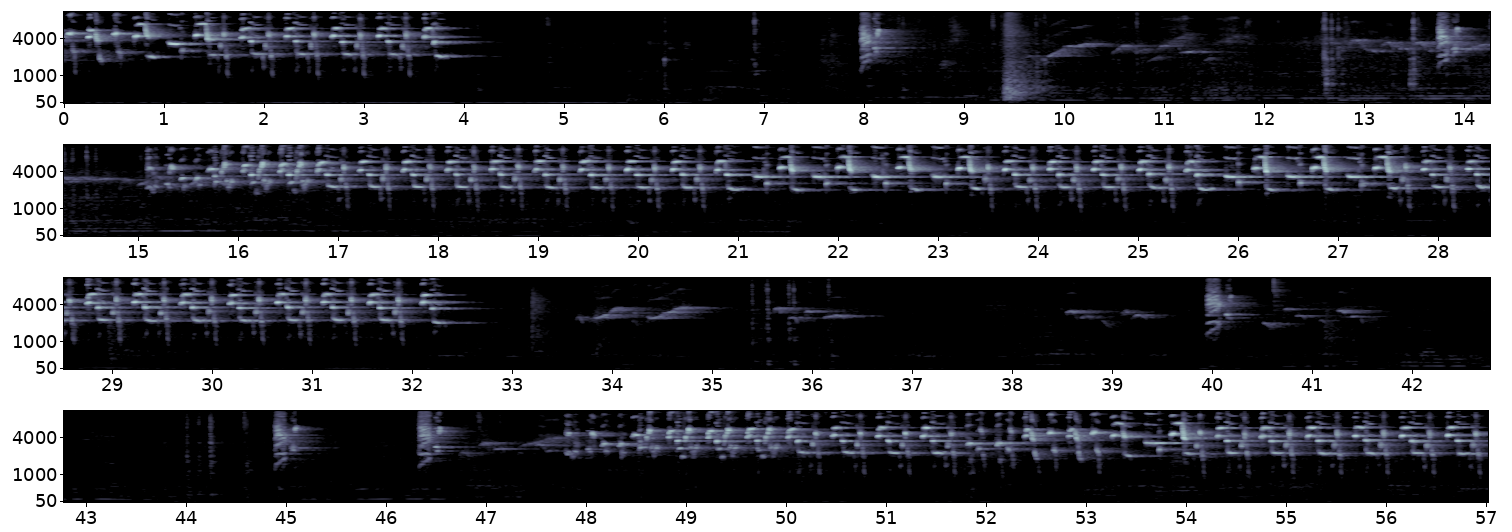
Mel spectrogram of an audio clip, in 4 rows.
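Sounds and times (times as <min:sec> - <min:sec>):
canary singing trills: 0:00.0 - 0:04.2, 0:08.0 - 0:08.5, 0:12.6 - 0:32.6, 0:38.6 - 0:41.8, 0:44.9 - 0:45.4, 0:46.3 - 0:57.0.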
